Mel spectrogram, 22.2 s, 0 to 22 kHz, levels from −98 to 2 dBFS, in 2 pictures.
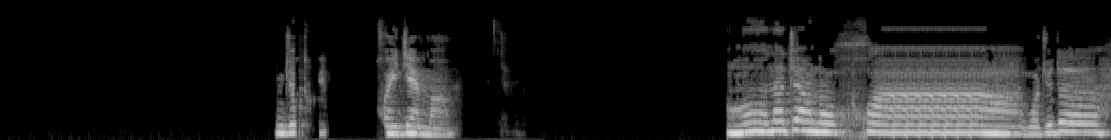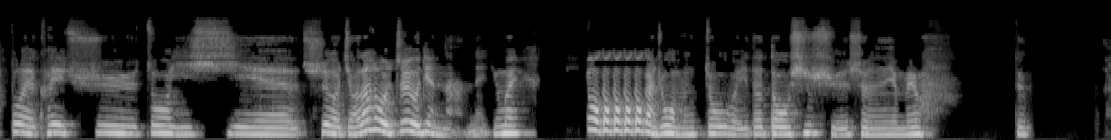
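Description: Repeated frames make the speech stutter at 3.49–3.66 s, 5.94–6.71 s, 8.93–9.82 s and 17.14–17.57 s. A block of compressed frames 85 to 128 ms long replays two to seven extra times. Unlike a dropout, nothing is lost and the audio runs longer.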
